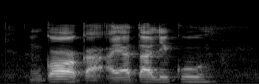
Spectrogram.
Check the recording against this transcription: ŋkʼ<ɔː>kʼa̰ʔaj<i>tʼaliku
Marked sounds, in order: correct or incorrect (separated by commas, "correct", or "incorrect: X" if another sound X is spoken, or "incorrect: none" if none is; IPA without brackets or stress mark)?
incorrect: ɔ, incorrect: a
